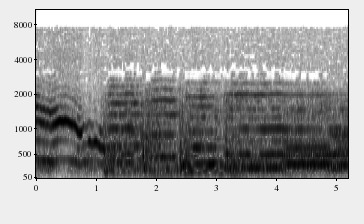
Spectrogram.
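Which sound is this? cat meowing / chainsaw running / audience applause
cat meowing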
